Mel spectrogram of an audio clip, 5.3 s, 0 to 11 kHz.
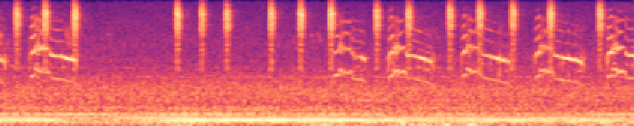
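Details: Marsh wren singing on 2 April 2020 at Johnson Log Pond in Coos County, Oregon: bursts of crisp clicks, then quick downward-sliding whistled notes in a rapid, uneven series, with a constant low droning hum behind.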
